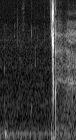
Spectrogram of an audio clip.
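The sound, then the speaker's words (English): A man spits out a mouthful of water in a single wet, spraying spurt, sudden, with a short hissy trail after it over a quiet background hum. “He spit out the water.”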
